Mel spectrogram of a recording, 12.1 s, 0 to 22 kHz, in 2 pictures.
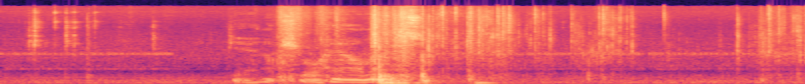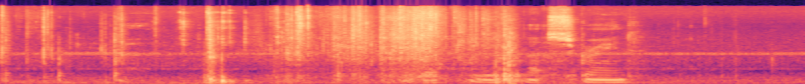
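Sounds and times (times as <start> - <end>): plastic packaging crinkling: 2.1 - 10.2.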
